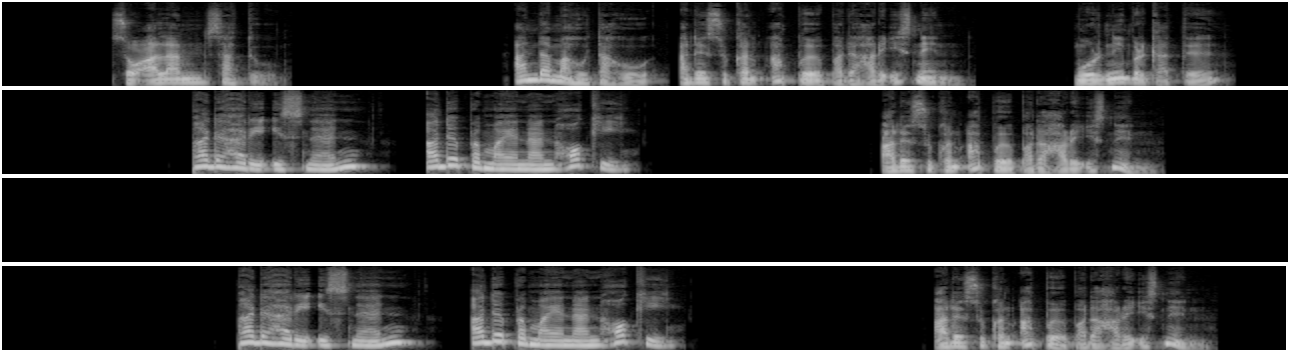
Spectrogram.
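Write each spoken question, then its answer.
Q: Ada sukan apa pada hari Isnin?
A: hoki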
